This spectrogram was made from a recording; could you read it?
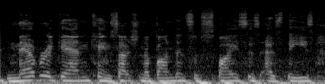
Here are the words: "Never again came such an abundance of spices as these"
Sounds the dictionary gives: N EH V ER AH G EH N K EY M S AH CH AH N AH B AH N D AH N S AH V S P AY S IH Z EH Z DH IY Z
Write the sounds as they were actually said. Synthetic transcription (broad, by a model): N EH V ER AH G EH N K EY M S AH CH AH N AH B AH N D AH N S AH V S P AY S IH Z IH Z DH IY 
